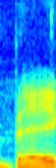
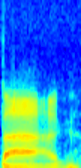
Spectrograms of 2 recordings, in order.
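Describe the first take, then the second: First: The vowel is raised, sounding close to 'beg'. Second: The vowel is open, as in 'bat'. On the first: This is how the speaker, a Canadian, says it. "I say bag" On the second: This is how others expect it to be said. "instead of bag"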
